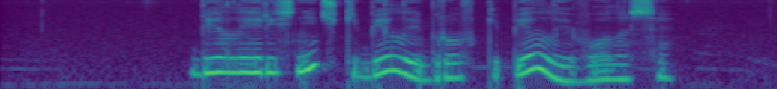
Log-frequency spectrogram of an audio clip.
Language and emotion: Russian, neutral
